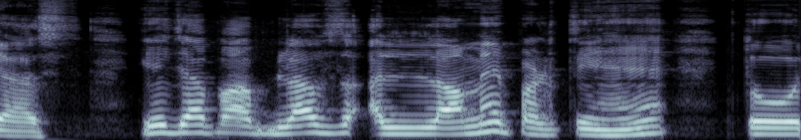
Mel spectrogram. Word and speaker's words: علامه: یہ جب آپ لفظ علامه پڑھتے ہیں تو لام کے اوپر دیکھیں تشدید ہے، تو ہم اس کو تلفظ کریں گے علامه.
